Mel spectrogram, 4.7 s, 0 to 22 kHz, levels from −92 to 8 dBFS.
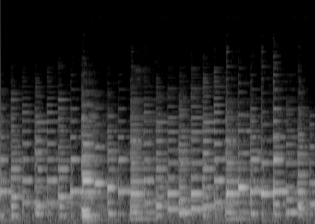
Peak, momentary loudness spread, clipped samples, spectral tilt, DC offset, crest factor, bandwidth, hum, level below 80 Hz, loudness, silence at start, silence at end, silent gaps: -12 dBFS; 8 LU; under 0.1%; -8 dB/octave; under 0.1%; 18 dB; 9 kHz; none; -56 dBFS; -31 LUFS; 0 s; 0 s; none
